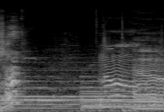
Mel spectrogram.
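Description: Background music with steady held notes, and a short, wavering, high-pitched sound from a voice or animal about a second and a half in.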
